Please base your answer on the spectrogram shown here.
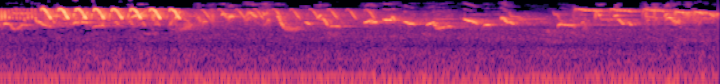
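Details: Wild Eurasian wren song opening with a bright, fast trill of repeated high notes, followed by quicker descending twitters and thin sliding whistles, low background rumble beneath.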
